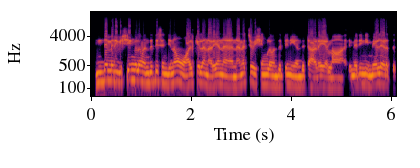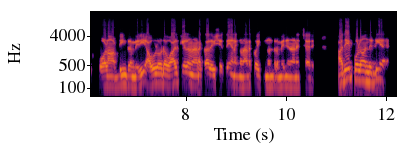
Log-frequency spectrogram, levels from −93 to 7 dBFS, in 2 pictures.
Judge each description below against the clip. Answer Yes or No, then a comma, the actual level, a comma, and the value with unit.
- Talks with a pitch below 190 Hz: Yes, low, 135 Hz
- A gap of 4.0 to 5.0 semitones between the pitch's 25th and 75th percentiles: Yes, average, 4.4 semitones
